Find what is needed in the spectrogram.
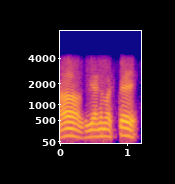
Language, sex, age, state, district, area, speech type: Hindi, male, 60+, Uttar Pradesh, Ghazipur, rural, conversation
